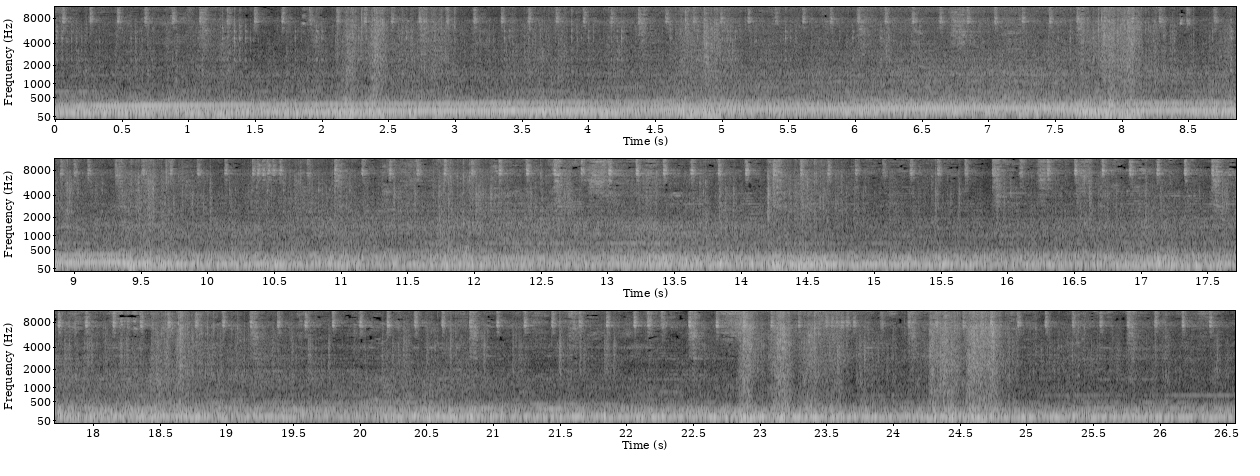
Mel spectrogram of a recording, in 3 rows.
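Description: BMW E36 320i's 2.0-litre straight-six heard from inside the cabin, pulling steadily up through a gear, then dropping in pitch at an upshift about 8 seconds in and running steadily at cruise. Music plays alongside.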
